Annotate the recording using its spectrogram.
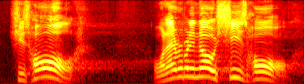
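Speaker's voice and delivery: loud, high proclamation; proclaiming. Real, not acted. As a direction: shout it out to the whole room, fast. Preacher proclaims healing.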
